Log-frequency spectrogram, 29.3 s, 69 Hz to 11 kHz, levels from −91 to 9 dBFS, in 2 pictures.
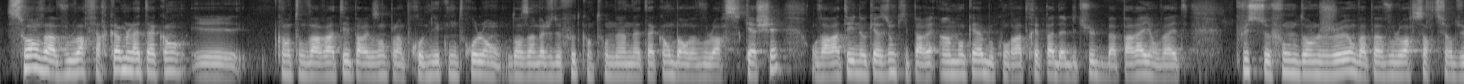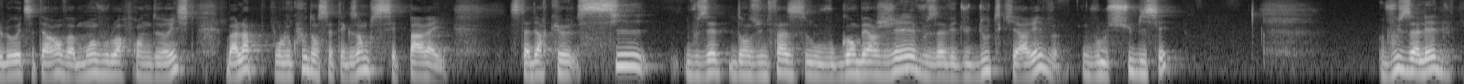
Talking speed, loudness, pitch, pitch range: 215 wpm, -19 LUFS, 135 Hz, 125-150 Hz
